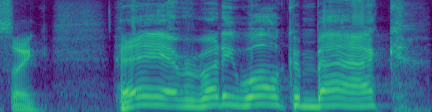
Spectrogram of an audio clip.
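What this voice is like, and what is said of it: Exaggerated podcast host voice. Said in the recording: “put on my podcast voice.”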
